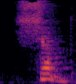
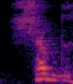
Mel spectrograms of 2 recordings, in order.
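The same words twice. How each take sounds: First: शब्द said in two syllables, "sha-bad"; Punjabi form of शब्द. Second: Said in the usual way. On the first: Shown as a demonstration. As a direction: open a short vowel between ब and द in शब्द. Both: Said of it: "शब्द से आया है".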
